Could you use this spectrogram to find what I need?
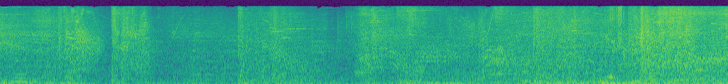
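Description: Game spells blast and crackle in a busy fight.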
